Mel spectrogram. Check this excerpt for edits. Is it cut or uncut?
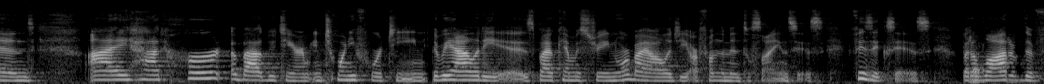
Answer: cut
